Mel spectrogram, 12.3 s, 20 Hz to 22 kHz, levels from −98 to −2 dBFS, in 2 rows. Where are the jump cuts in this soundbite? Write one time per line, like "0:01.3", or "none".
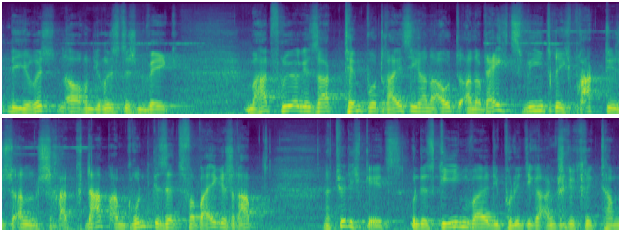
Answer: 0:04.8
0:10.2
